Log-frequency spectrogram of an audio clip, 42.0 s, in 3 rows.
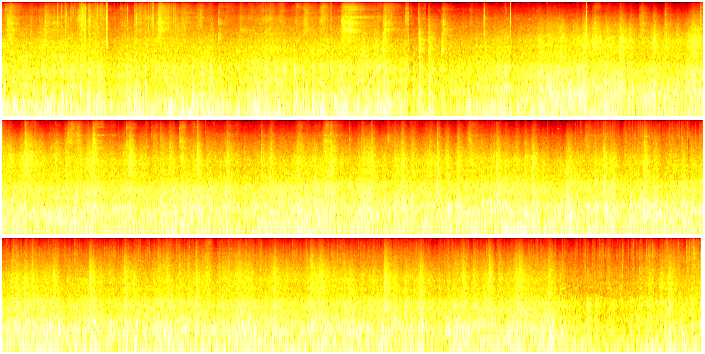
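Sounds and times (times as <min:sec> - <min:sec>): train rumble: 0:00.0 - 0:42.0
wheels clickety-clack: 0:00.0 - 0:42.0
sharp clicks and rattles: 0:00.7 - 0:04.5.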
